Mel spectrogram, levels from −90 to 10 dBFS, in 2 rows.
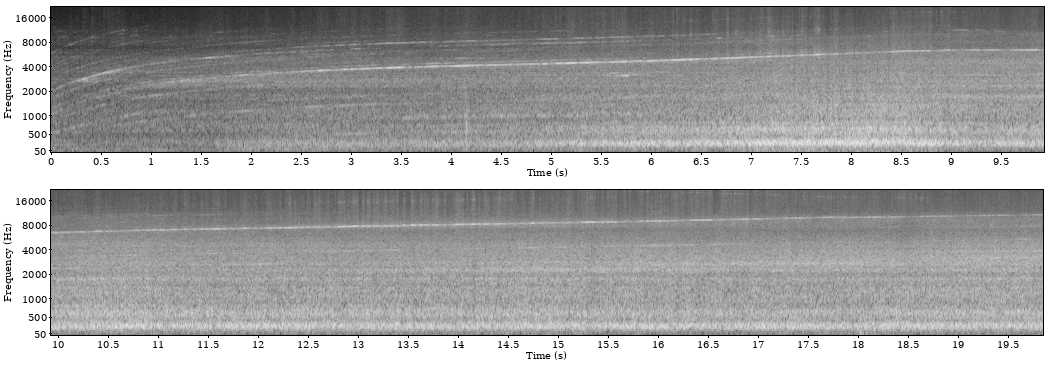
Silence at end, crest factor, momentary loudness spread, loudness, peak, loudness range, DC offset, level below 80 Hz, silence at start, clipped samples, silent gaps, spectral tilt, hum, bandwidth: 0 s; 8 dB; 13 LU; -6 LUFS; 0 dBFS; 7 LU; under 0.1%; -36 dBFS; 0 s; 4%; none; -2 dB/octave; none; over 20 kHz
